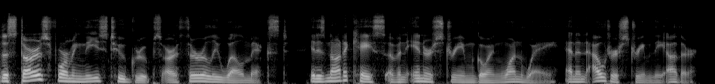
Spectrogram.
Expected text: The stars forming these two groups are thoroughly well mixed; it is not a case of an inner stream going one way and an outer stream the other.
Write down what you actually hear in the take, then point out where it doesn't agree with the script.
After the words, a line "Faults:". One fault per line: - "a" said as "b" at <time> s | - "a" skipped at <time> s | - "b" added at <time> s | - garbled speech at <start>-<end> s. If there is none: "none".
The stars forming these two groups are thoroughly well mixed; it is not a case of an inner stream going one way and an outer stream the other.
Faults:
none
